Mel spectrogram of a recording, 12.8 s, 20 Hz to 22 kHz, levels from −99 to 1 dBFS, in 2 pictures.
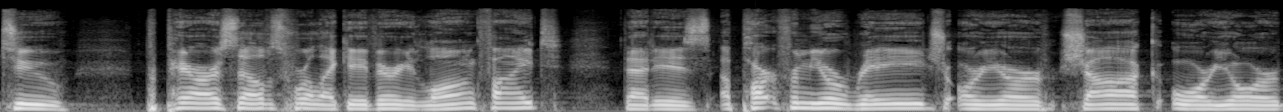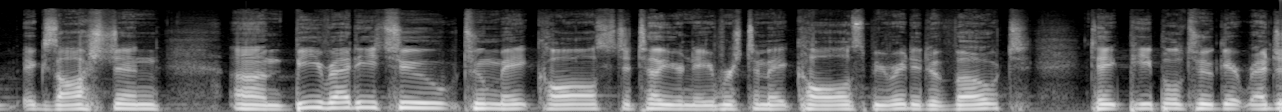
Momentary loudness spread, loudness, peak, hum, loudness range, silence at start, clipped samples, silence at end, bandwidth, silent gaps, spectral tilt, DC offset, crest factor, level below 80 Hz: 5 LU; -15 LUFS; 0 dBFS; none; 1 LU; 0 s; under 0.1%; 0 s; 14 kHz; none; -6.5 dB/octave; under 0.1%; 14 dB; -46 dBFS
